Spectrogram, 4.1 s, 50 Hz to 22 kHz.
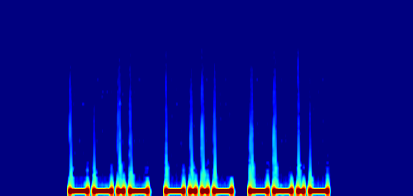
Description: Morse code, heard as a keyed tone, about 21 wpm, 700 Hz. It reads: QXQ
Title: USA Call Sign Postfixes - 3 Letters 20wpm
